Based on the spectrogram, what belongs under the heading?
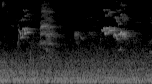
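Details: Pale-headed rosella calling in short, high, slightly rasping notes, two clusters about a second and a half apart, with faint low background noise.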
